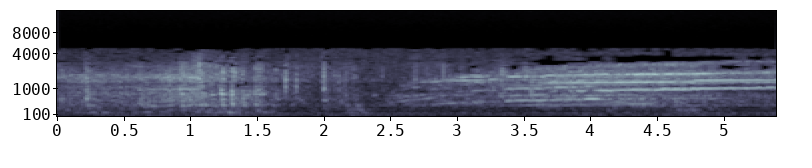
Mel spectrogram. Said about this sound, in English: You can't hardly feel the elevator moving.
